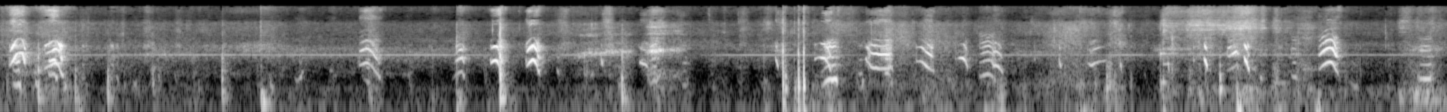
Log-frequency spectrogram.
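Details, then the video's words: Newborn beagle puppies searching for their mother's milk make repeated high squeaky whimpers and arched yelps in bursts every second or so, with rustling of bodies and a faint constant tone. "Sweet cute beagle puppies crawling around for their meal to get to their mother"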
